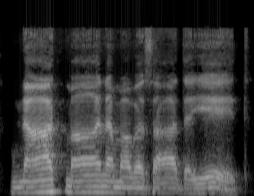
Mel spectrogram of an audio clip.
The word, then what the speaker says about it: नात्मानमवसादयेत्: So Na Atmanam Avasadayet together becomes Natmanam Avasadayet.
